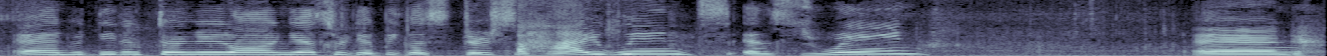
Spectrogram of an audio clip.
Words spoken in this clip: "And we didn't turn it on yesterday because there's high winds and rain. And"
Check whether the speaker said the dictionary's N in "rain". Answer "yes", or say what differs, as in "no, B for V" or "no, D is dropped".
yes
